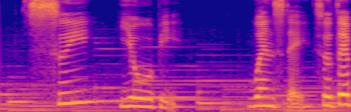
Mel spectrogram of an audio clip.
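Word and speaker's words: 水曜日: The reading changes and mizu or sui is pronounced sui, not mizu in this case.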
